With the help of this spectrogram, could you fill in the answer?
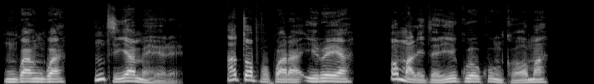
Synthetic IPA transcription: ŋ̩˨ɡʷa˦ŋ̩˦ɡʷa˦ | n̩˦tɪ˨ja˦me˨ɦḛ˨ɾḛ˨ | a˦tɔ˦pʊ˨kʷa˨ɾa˨i˦ɾe˦ja˦ | ɔ˦ma˨lɪ˨te˨ɾi˨˦i˦kʷu˦o˦kʷu˦ŋ̩˨kɔ˨ɔ˦ma˦

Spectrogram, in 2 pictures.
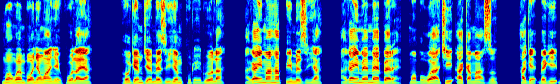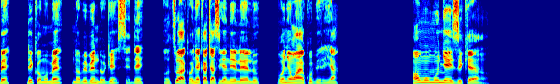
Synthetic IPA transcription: m˦o˦˨ŋʷe˦m̩˦bo˦ɲe˦ŋʷa˨ɲɪ˦e˨kʷu˦o˦la˦ja˦ | o˦ɡe˨m̩˦d͡ʒe˨me˦zu˨i˦ɦe˦ŋ͡m̩˦kʷu˨ɾe˨ɾu˦o˦la˦ | a˨ɡa˦ɣɪ˦m̩˦a˦ɦa˦pʊ˨i˦me˦zṵ˨ja˦ | a˨ɡa˦ɣɪ˦me˦me˦˨be˦ɾḛ˨mɔ˨bʊ˨wo˦a˨t͡ʃi˦ʔa˦ka˨m˦˨a˨zʊ˦ | a˦ɡe˨k͡pe˦ɡi˦k͡pe˦ | dɪ˦ko˨mu˨me˦ | no˨bi˦bi˦n̩˦dʊ˨ɡɪ˦sɪ̰˨dɪ˦ | o˨tu˦a˨ko˦ɲe˦ka˦t͡ʃa˦s̬i˦ɣe˦niː˦le˦e˦lu˦ | bo˦ɲe˦ŋʷa˨ɲɪ˦kʷu˦bi˨ɾḭ˨ja˦ | ɔ˦mʊ˦mu˦ɲe˦i˨zi˦ke˦˨l

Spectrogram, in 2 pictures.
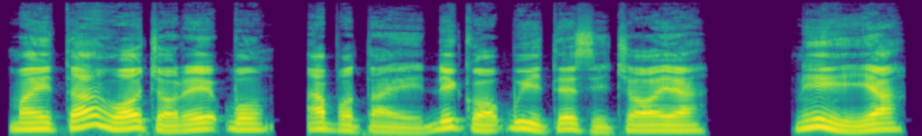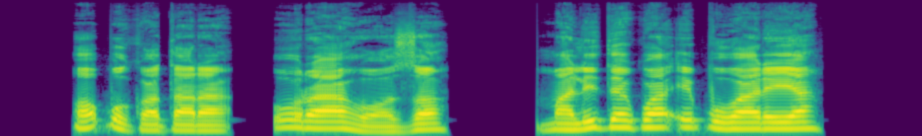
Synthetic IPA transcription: ma˨ɪ˨ta˨˦ɦʊ˨ɔ˦t͡ʃɔ˨ɾɪ˦ɪ˦k͡pʊ˦a˦pʊ˨ta˨ɣɪ̰˨dɪ˦kɔ˨k͡pʊ˦i˨te˦sɪ˨t͡ʃɔ˦ja˦ | ni˦ɦɪ˨ja˦ | ɔ˦k͡pʊ˨kɔ˨ta˨ɾa˨ | ʊ˦ɾa˦ɦʊ˨ɔ˨zɔ˦ | ma˨li˦t̬e˦kʷa˦ʔɪ˦k͡pʊ˨ɦa˦ɾɪ˦ja˦

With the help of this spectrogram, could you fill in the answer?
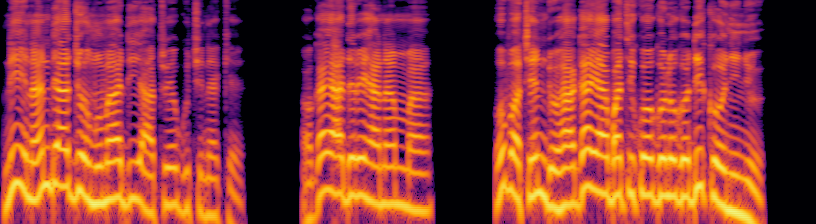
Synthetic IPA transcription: ni˦ɦi˨na˨n̩˦dɪ˦a˦d͡ʒo˨mu˨ma˦dɪ˦a˨tʊ˦e˦ɡʷu˨t͡ʃi˦ne˦kḛ˨ | ɔ̰˨ɡa˦ja˦a˦dɪ˦ɾɪ˦ɦa˦na˨m̩˦ma˦ | ʊ˦bɔ˨t͡ʃɪ˨n̩˦dʊ˨ɦa˦ɡa˦ja˦a˦ɡ͡ba˦t̬ɪ˦kʷo˦ɡo˦lo˦ɡo˦dɪ˦ko˨ɲi˨ɲo̰˨

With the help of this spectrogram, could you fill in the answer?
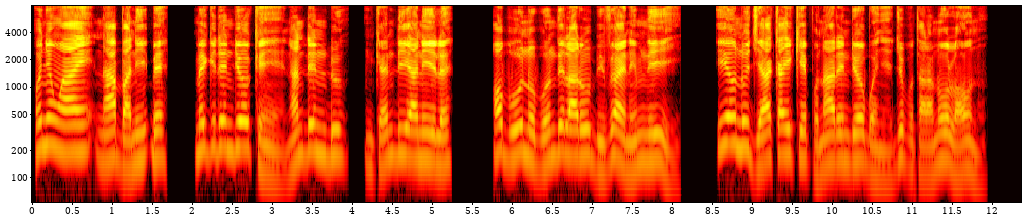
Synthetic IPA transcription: o˦ɲe˦ŋʷa˨ɲɪ˦na˨a˦ba˨ni˦k͡pe˦ | me˦ɡi˦de˦n̩˦dɪ˦o˦ke˨ɲḛ˨na˨n̩˦dɪ˦n̩˦du˦ | ŋ̩˨ke˨n̩˦dɪ˦ja˦niː˦le˦ | ɔ˦bʊ˨u˦nu˨bʊ˨n̩˦dɪ˦la˦ɾʊ˦bi˨va˦ɪ˨nɪ˨m̩˦ni˦ɦḭ˨ | i˦ɦe˦u˦nu˦d͡ʒi˨a˦ka˦i˦ke˦pʊ˨na˦ɾɪ˦n̩˦dɪ˦o˦ɡ͡be˨ɲḛ˨d͡ʒʊ˦pʊ˨ta˨ɾa˨nʊ˦lɔ˨˦ʊ˦nṵ˨

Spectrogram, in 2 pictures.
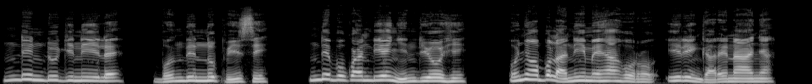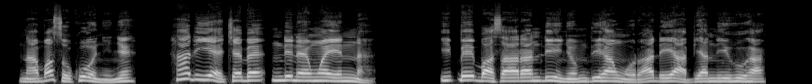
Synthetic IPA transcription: n̩˦dɪ˦n̩˦du˦ɡi˦niː˦le˦ | bʊ˨n̩˦dɪ˦n̩˦nu˦pu˨i˦si˦ | n̩˦dɪ˦bʊ˨kʷa˦n̩˦dɪ˦e˦ɲi˨n̩˦dɪ˦o˦ɦi˦ | o˦ɲe˦ɔ˦bʊ˦la˨ni˦me˦ɦa˦ɦʊ˨ɾʊ˨i˦ɾi˨ŋ̩˨ɡa˨ɾɪ˦na˦ɲa˦ | na˨ba˦so˨kʷu˦o˨ɲi˨ɲe˦ | ha˦dɪ˨ɣe˦˨e˨t͡ʃe˦be˦n̩˦dɪ˦ne˨ŋʷe˦ɣɪ˦n̩˦na̰˨ | i˦k͡pe˦ɡ͡ba˨sa˨˦˨ɾa˦n̩˦dɪ˦i˨ɲo˨m̩˦dɪ˦ɦa˦ŋʷʊ˨ɾʊ˨a˦dɪ˨ɣa˦a˨bja˦ni˦ɦu˦ɦa˦

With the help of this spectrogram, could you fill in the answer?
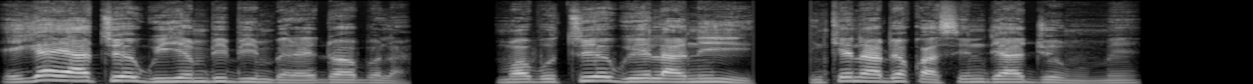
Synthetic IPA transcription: ɪ˨ɡa˦ɣa˦a˦tʊ˦e˦ɡʷi˦ɦe˦m̩˦bi˦bi˨m̩˨be˨ɾe˨˦dɔ˦bʊ˦la̰˨ | m˨ɔ˨bʊ˨tu˦e˦ɡʷɪ˦la˦ni˦ɦi˨ | ŋ̩˨ke˦n˨a˨bja˦kʷa˨sɪ˦n̩˦dɪ˦a˦d͡ʒo˨mu˨me˦

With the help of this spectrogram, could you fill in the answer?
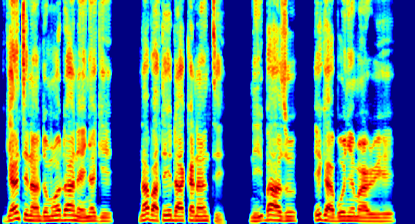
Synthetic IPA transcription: ɡe˨˦n̩˦tɪ˨na˨n̩˨dʊ˨m̩˦ɔ˦dʊ˦a˦ne˨ɲe˦ɡɪ˦ | na˦ba˨tɪ˦da˨a˨ka˦na˨n̩˦tɪ̰˨ | ni˨k͡pa˦a˨zʊ˦ | ɪ˦ɡa˨a˨bo˦ɲe˦ma˦˨ɾi˦ɦe˦

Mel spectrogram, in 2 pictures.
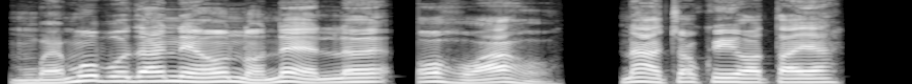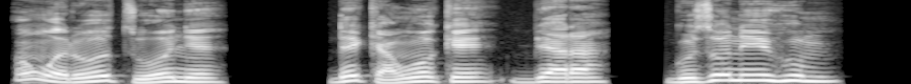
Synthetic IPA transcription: ŋ͡m̩˨ɡ͡be˨m̩˦ʊ˦bʊ˦da˦ne˨ɔ˦nɔ̰˨ne˦˨le˦ɔ˦ɦʊ̰˨a˦ɦʊ̰˨ | na˨a˨t͡ʃɔ˦kʷɪ˦ɔ˦ta˦ja˦ | o˦ŋʷe˨ɾo˦tu˨o˦ɲe˦ | dɪ˦ka˨ŋʷo˦ke˦bja˦ɾa˦ | ɡu˨zo˦ni˦ɦu˦m̩˦

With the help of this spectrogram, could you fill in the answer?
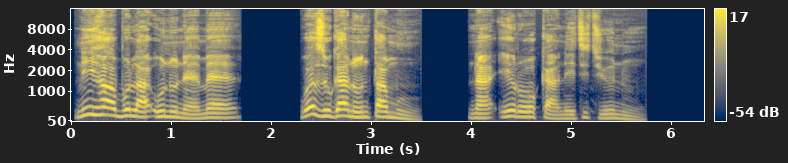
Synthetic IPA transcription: ni˦ɦɔ˦bʊ˦la˨u˦nu˨ne˨me˦ | we˦zu˨ɡa˦nʊ˨n̩˦ta˦mṵ˨ | na˨ʔɪ˦ɾʊ˦ka˨ne˨ti˦ti˨u˦nṵ˨

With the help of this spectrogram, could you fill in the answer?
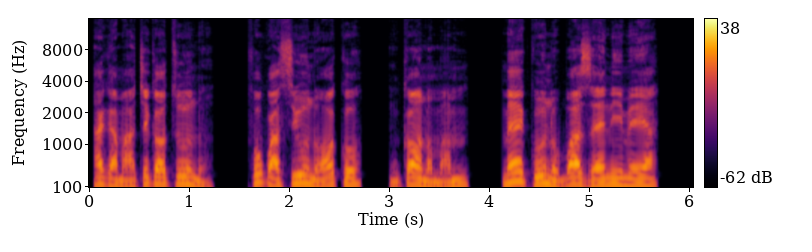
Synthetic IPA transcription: a˦ɡa˨m̩˨a˨t͡ʃɪ˦k̬ɔ˦tu˦nṵ˨ | fʊ˦kʷa˨sɪ˦u˦nu˨ɔ˦kʊ˦ | ŋ̩˨kɔ˦˨nʊ˨ma̰˨m̩˦ | me˦ku˦nu˨ɡ͡ba˦ze˨˦ni˦me˦ja˦

